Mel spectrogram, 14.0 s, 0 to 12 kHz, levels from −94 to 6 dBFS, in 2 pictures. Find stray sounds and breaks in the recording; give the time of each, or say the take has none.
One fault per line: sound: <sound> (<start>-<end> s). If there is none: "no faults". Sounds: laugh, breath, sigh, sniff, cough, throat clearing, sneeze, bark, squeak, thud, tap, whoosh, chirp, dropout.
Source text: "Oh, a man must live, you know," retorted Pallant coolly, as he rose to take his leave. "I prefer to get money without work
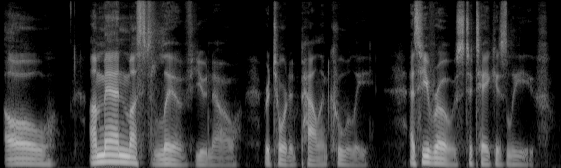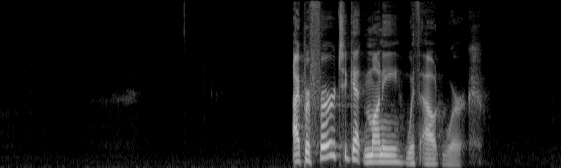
no faults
